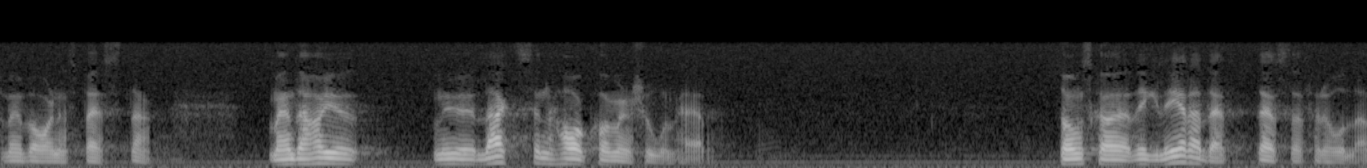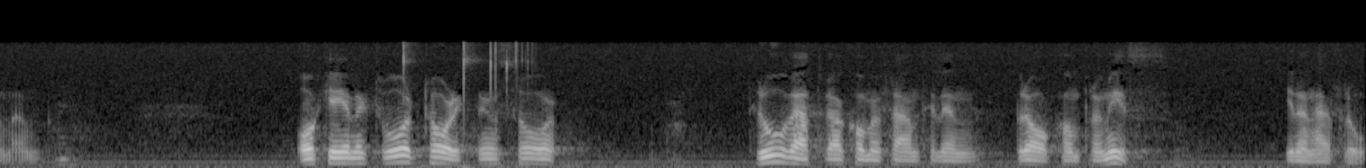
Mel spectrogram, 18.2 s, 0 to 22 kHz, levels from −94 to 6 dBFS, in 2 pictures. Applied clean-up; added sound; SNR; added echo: none; Chink, clink; 15 dB; none.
